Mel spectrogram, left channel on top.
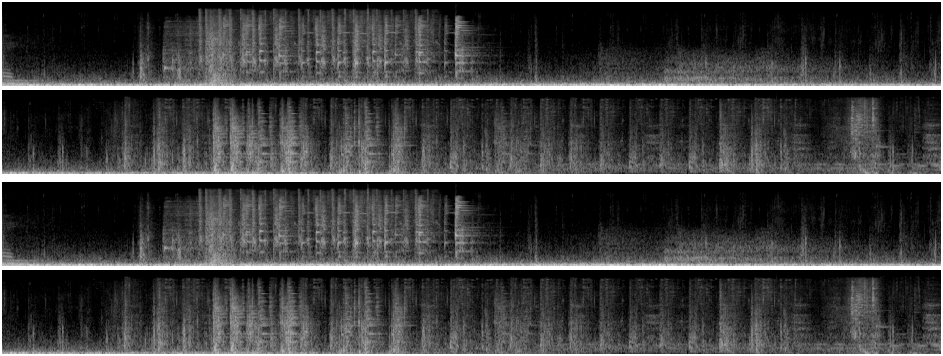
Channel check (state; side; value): identical; both; correlation 1.00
